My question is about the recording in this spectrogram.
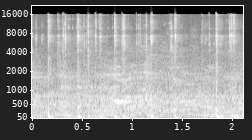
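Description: Clay poker chips clicking together in a quick, irregular run of small sharp clicks, the sound of a player shuffling or riffling chips by hand.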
